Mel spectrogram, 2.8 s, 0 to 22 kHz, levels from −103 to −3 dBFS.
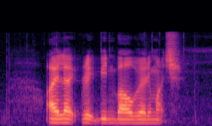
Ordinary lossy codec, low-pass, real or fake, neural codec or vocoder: none; none; real; none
